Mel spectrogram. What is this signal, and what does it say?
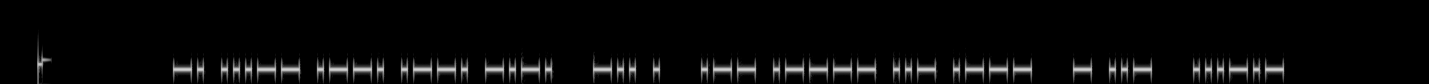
Morse code, heard as a keyed tone, about 20 wpm, 700 Hz. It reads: N3PPC DE W1UJ TU <SK>
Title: Practice QSO - Exchange 4 - Ending - 20wpm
